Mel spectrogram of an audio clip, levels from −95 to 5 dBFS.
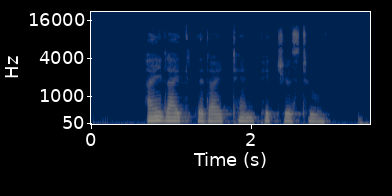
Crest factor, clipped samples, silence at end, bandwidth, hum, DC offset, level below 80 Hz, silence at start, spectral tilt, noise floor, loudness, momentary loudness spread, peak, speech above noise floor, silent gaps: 18 dB; under 0.1%; 0.05 s; 13.5 kHz; none; under 0.1%; -74 dBFS; 0.7 s; -6.5 dB/octave; -81 dBFS; -50 LUFS; 9 LU; -34 dBFS; 33 dB; none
